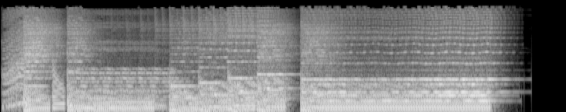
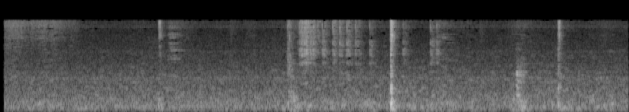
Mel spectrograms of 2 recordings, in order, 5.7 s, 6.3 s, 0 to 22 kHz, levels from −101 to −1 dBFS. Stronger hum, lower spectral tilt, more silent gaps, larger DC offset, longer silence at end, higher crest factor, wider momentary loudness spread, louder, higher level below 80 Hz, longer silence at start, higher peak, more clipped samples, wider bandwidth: neither; first, -5 dB/octave vs -2.5 dB/octave; neither; first, 0.1% vs under 0.1%; first, 0.55 s vs 0 s; second, 16 dB vs 32 dB; second, 7 LU vs 20 LU; first, -17 LUFS vs -37 LUFS; first, -26 dBFS vs -58 dBFS; about the same, 0 s vs 0.05 s; first, 0 dBFS vs -8 dBFS; neither; first, 17.5 kHz vs 12 kHz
